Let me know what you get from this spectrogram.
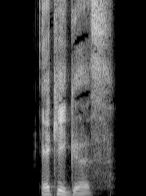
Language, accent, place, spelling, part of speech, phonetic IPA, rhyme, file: German, Germany, Berlin, eckiges, adjective, [ˈɛkɪɡəs], -ɛkɪɡəs, De-eckiges.ogg
- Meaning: strong/mixed nominative/accusative neuter singular of eckig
